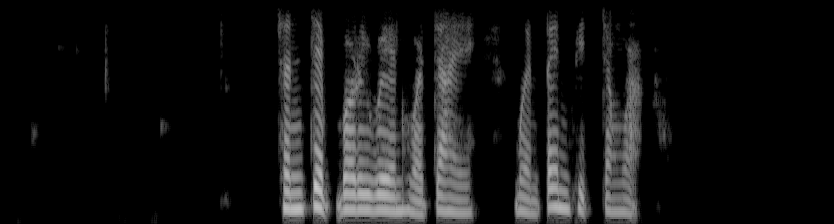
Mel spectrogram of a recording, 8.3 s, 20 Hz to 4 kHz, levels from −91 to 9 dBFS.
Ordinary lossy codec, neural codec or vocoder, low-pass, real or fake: none; none; 3.6 kHz; real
